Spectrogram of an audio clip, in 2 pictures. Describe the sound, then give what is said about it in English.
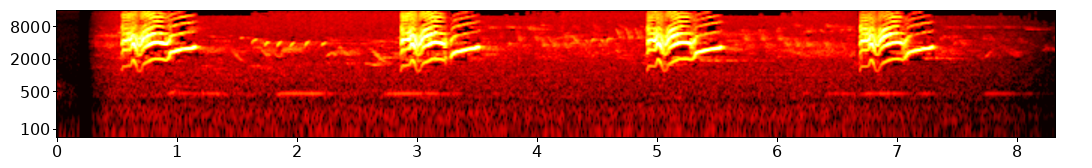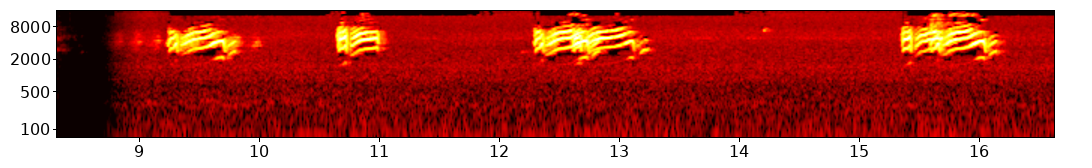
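An American goldfinch gives eight wheezy, rising siree calls, each short and high-pitched and set apart by pauses. The first four are louder than the rest, with nothing else heard behind them. “American goldfinch has another important call, which is a rising siree. We heard it briefly in the previous track, but let's listen again.”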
